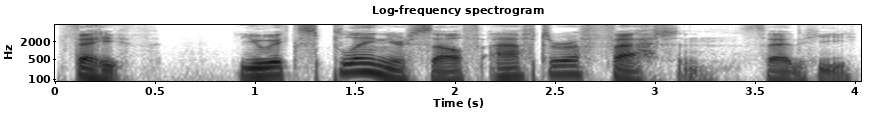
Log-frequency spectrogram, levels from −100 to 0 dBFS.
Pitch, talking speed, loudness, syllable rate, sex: 115 Hz, 135 wpm, -19 LUFS, 3.7 syllables/s, male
